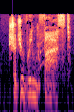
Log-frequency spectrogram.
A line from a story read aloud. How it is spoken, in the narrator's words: whispered Sharon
